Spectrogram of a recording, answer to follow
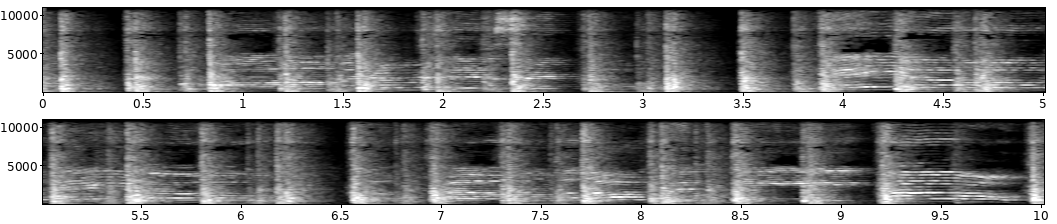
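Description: Hand drums, a large frame drum and a smaller hand drum, struck with the hands in a quick steady beat of about four strokes a second, with voices singing a call-and-response drumming chant over them.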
